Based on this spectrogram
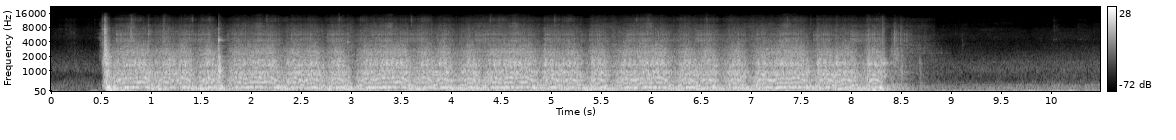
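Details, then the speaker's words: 1977 Peterbilt 359 diesel that sat about 20 years, cranked after glow plugs and starting fluid: heavy cranking with sharp uneven knocks as cylinders fire on starting fluid but won't catch; ether knock while cranking. "She knocked. She knocked."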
